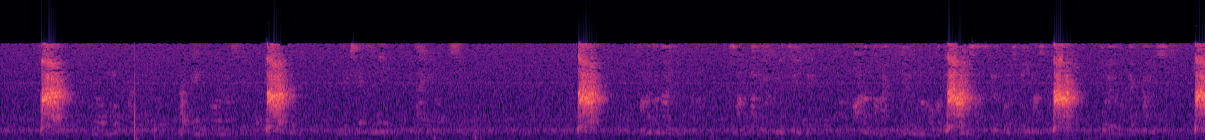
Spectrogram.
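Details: Loud single barks from a dog come every one to four seconds over a constant low background hum, with faint softer sounds between the barks.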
